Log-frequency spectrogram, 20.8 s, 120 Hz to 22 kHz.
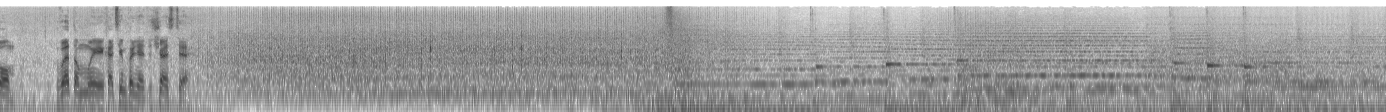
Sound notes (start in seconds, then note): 3.8 tractor engine running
